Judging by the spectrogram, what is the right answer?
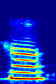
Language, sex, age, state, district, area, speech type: Odia, female, 18-30, Odisha, Sundergarh, urban, conversation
